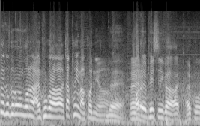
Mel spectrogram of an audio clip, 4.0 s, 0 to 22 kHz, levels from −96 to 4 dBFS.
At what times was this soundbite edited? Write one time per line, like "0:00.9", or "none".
0:02.5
